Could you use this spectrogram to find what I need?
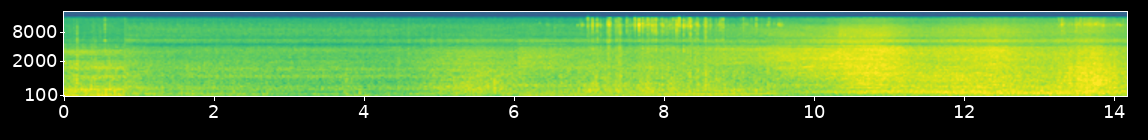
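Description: A truck engine runs and revs.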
